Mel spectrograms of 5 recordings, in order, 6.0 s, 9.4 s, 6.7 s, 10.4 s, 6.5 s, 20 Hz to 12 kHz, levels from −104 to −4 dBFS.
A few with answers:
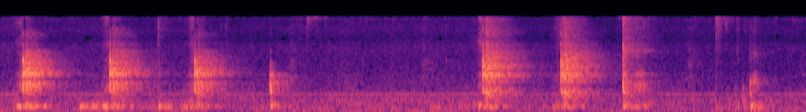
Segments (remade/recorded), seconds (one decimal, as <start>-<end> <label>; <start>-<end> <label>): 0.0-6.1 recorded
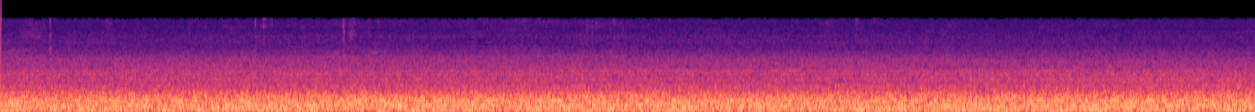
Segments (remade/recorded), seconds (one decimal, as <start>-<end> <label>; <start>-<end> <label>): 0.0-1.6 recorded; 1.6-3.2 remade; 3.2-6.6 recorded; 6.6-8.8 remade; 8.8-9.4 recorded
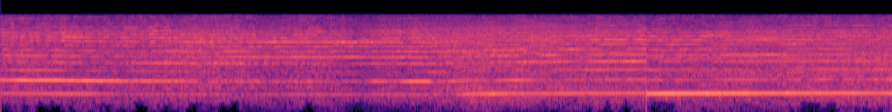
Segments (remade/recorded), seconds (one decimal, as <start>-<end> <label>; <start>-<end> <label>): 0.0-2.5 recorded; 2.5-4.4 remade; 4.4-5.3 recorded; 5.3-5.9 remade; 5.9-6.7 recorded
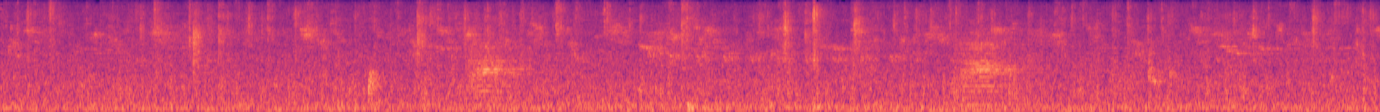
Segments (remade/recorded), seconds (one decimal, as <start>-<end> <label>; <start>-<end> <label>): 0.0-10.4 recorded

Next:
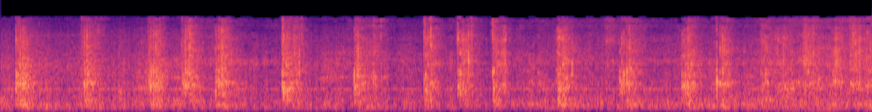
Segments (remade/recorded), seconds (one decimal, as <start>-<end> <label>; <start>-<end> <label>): 0.0-1.4 recorded; 1.4-2.1 remade; 2.1-2.6 recorded; 2.6-6.5 remade

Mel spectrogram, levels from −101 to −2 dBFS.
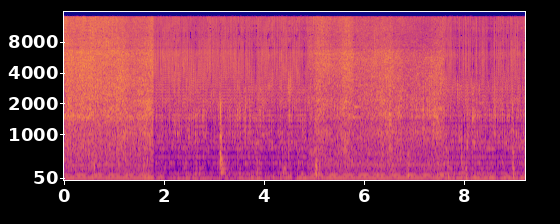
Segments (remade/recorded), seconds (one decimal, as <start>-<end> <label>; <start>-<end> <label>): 0.0-1.8 recorded; 1.8-4.9 remade; 4.9-7.6 recorded; 7.6-9.2 remade

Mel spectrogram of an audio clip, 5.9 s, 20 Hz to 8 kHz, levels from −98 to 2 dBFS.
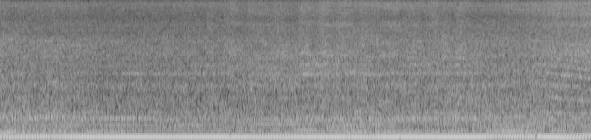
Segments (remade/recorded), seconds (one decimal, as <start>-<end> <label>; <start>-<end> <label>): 0.0-2.3 recorded; 2.3-4.0 remade; 4.0-5.9 recorded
